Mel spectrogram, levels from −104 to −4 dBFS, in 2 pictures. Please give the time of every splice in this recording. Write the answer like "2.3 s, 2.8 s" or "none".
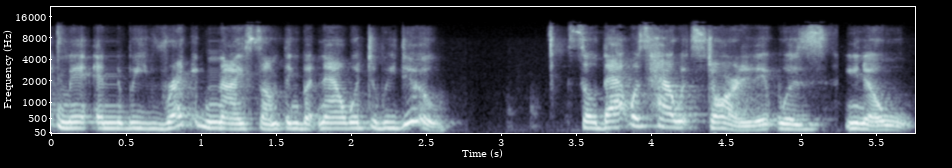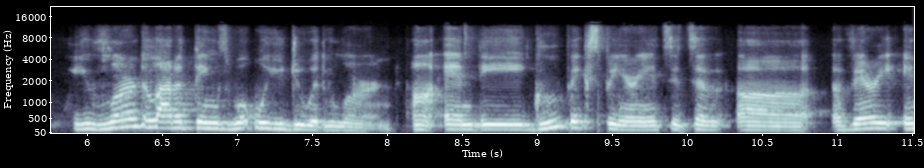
5.2 s, 7.6 s, 8.1 s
